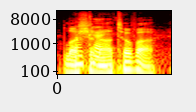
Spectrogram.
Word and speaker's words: Lashana Tova: How do you say that? – Lashana Tova. – Lashana Tova. – Mm-hmm. Lashana Tova. Yeah, you got it.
